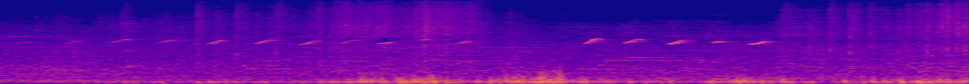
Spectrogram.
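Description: Short rising chirps repeated about three a second in two runs, from a small bird near a feeding spot. Between and under them, rustling and low rumbling noise as seeds are poured from a packet into a hand and scattered onto a stone slab.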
